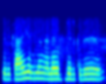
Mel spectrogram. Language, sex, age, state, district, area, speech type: Tamil, female, 45-60, Tamil Nadu, Perambalur, urban, conversation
